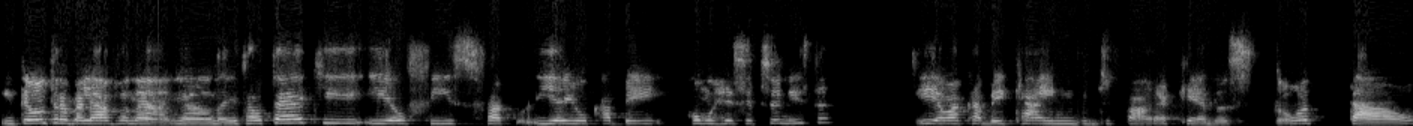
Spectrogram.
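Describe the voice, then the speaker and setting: Speaking with a high pitch, a woman keeps a moderate pace and ordinary pitch variation. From Brazil, São Paulo. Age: 30s. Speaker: career mentor. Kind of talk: presentation talk. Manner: halting.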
